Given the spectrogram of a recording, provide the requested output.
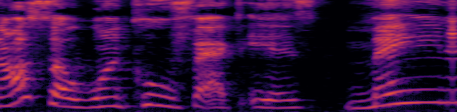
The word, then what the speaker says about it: Maine: Okay, and then also one cool fact is Maine is the only state with 1 syllable.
